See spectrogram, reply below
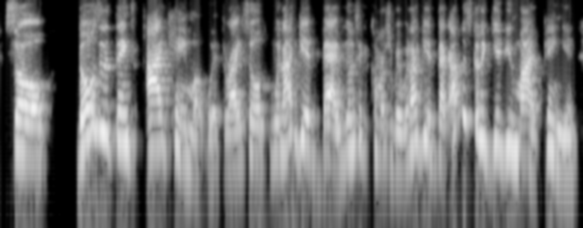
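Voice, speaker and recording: A woman in her forties hosts a live show, sharing a personal story with viewers in a casual, chatty way and often tagging on "right?". Her mid-range voice is expressive, slightly bright, and fairly quick.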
